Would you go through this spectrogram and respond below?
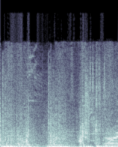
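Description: Punisher firing his guns in the hero shooter Marvel Rivals, a dense continuous barrage of loud gunfire and booms filling the whole moment, with game voices mixed in.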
